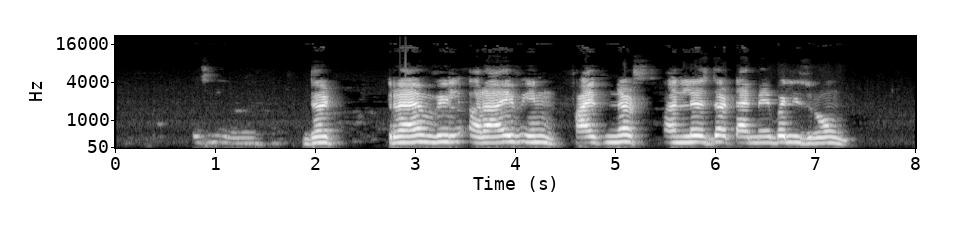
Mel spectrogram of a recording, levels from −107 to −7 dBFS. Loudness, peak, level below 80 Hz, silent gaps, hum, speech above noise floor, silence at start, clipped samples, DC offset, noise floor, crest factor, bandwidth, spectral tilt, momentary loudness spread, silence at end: -15 LUFS; 0 dBFS; -66 dBFS; none; none; 56 dB; 0.8 s; under 0.1%; under 0.1%; -73 dBFS; 18 dB; 6.8 kHz; -5.5 dB/octave; 11 LU; 0.7 s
